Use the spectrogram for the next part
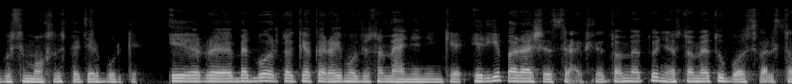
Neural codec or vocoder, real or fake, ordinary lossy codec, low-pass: none; real; AAC, 48 kbps; 14.4 kHz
